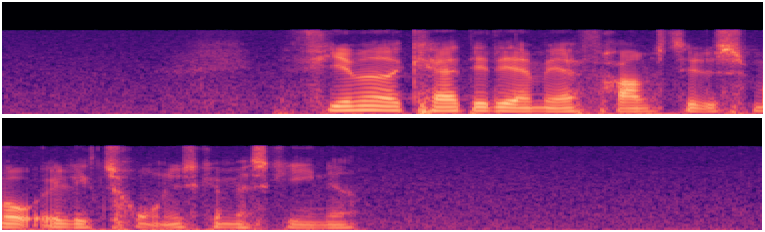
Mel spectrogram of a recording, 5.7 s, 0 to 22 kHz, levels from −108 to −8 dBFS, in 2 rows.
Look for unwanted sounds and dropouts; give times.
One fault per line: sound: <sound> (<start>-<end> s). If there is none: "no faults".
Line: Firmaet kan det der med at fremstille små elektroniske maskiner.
no faults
